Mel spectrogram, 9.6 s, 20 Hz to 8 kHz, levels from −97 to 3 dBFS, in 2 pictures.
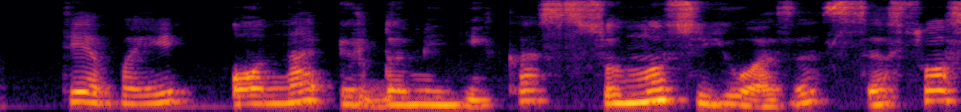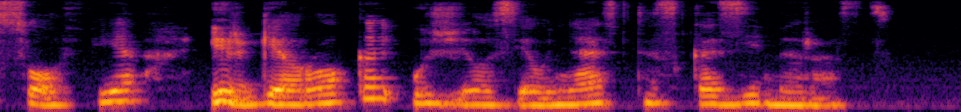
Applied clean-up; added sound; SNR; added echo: none; none; none; none.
